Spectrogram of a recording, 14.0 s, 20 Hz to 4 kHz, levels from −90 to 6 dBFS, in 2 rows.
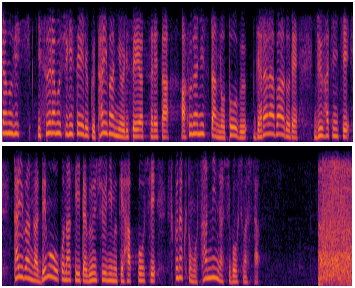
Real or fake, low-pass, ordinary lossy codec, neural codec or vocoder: real; 3.6 kHz; Opus, 32 kbps; none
